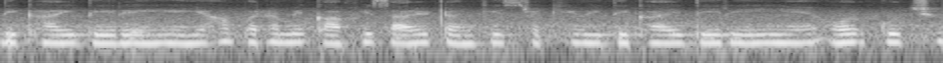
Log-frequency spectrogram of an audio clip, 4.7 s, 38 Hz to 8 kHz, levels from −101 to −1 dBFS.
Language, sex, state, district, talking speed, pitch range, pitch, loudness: Hindi, female, Jharkhand, Jamtara, 240 wpm, 210-220 Hz, 215 Hz, -17 LUFS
